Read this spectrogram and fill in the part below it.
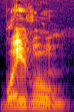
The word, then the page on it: boiron: bouiroun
